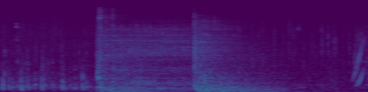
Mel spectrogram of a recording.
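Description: A heavy door creaks and swings open.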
